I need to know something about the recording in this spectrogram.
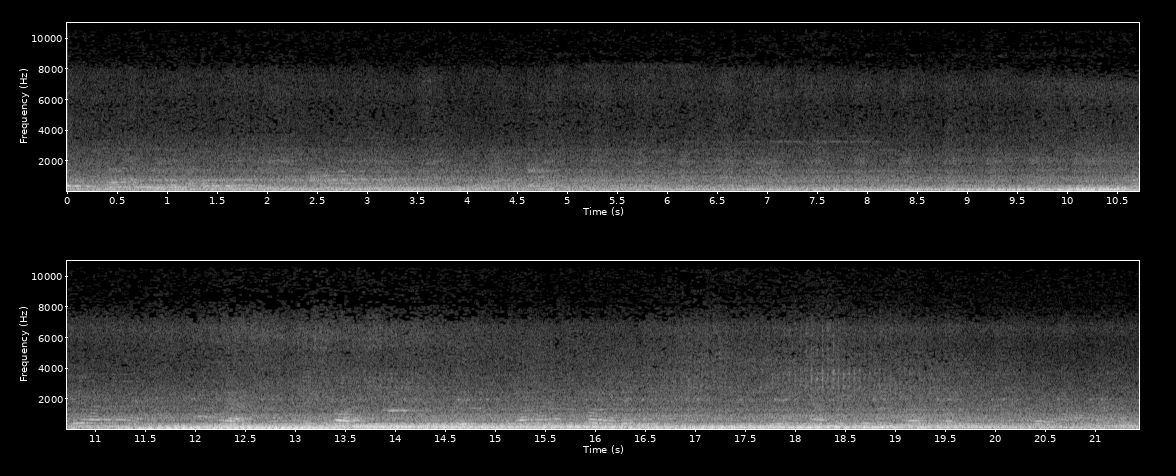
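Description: A low vehicle engine rumble that grows louder about halfway through, with faint voices in the background.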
